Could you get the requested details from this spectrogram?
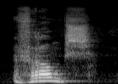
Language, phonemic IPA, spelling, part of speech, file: Dutch, /vroms/, vrooms, adjective, Nl-vrooms.ogg
- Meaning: partitive of vroom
